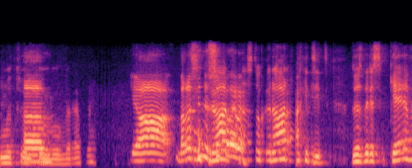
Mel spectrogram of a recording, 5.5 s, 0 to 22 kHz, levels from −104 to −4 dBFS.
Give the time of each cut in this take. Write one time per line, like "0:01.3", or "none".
0:04.1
